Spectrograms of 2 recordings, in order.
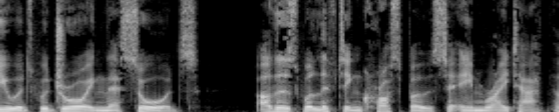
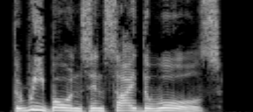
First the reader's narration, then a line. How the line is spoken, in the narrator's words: There was a fear in their shouts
